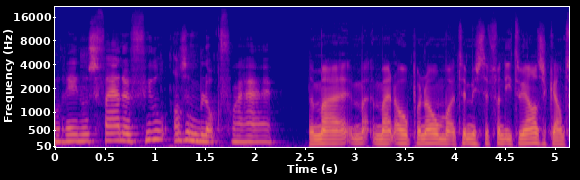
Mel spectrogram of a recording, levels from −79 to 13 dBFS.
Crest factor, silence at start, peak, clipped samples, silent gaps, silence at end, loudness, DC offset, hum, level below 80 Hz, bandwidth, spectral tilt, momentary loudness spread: 18 dB; 0 s; -6 dBFS; under 0.1%; none; 0 s; -24 LUFS; under 0.1%; none; -58 dBFS; 19 kHz; -5.5 dB/octave; 8 LU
